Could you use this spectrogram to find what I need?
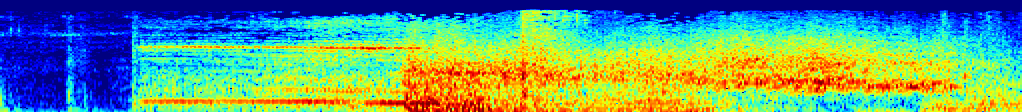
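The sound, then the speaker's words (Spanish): A car approaching at full speed and skidding: a rising engine whine builds, then gives way to a long, loud, harsh tire screech that holds for a couple of seconds before easing off. “Un coche se aproxima a toda velocidad.”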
